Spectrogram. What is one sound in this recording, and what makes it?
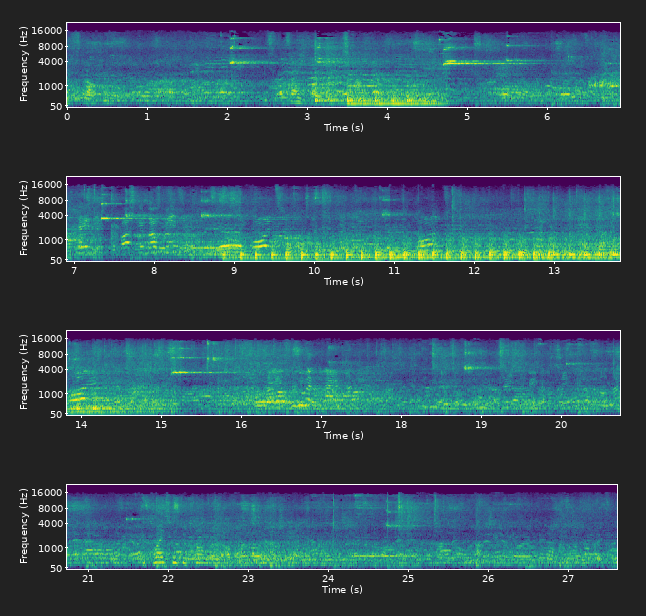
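Echoing chatter fills a large hall.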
